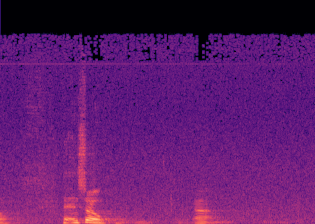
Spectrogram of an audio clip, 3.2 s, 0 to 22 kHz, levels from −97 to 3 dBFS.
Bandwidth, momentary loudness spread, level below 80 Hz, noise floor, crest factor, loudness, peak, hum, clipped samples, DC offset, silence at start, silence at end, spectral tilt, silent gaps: 19 kHz; 23 LU; -58 dBFS; -42 dBFS; 20 dB; -22 LUFS; -6 dBFS; none; under 0.1%; under 0.1%; 0 s; 0 s; -5 dB/octave; none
